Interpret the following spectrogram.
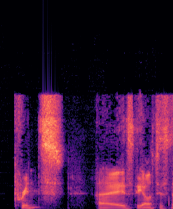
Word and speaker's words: Princ: Now, I believe I'm correct in saying that this is pronounced Prince.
